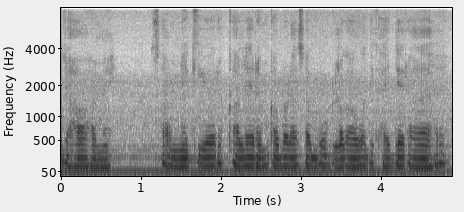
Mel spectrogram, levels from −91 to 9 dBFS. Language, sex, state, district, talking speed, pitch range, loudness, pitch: Hindi, male, Uttar Pradesh, Lucknow, 210 wpm, 105-115 Hz, -15 LUFS, 110 Hz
